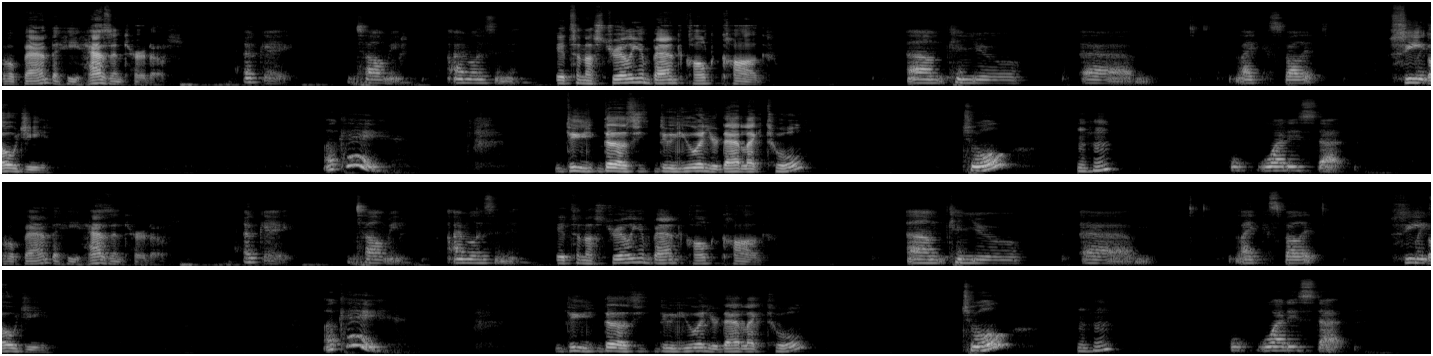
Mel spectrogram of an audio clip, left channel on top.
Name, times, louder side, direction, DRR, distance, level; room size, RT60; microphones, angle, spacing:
voice 1, 0.0-1.6 5.5-7.6 13.9-14.7 19.0-19.2 19.8-22.3 25.0-25.4, left 6 dB, 60° left, 0.5 m, -28 dB
voice 2, 2.4-2.8 3.5-4.1 4.5-5.3 9.0-10.1 10.8-11.5 12.3-13.1 14.1-14.3 17.5-18.3 23.9-24.3 26.6-27.6, left 2 dB, 65° right, 3.7 m, -31 dB
10.0 x 4.8 x 2.2 m
head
